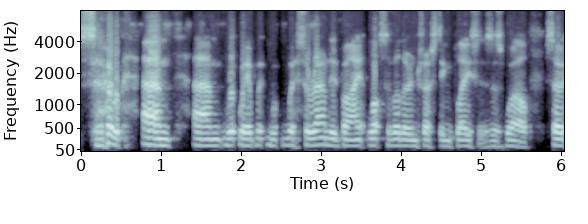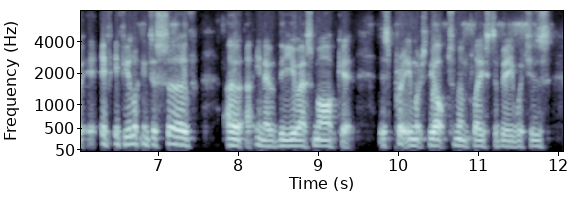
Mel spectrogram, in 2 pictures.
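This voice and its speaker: The speaker talks at a moderate pace with fairly even intonation in a northwest English accent. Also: man, fairly high pitch for a man. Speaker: business development director. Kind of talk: interview. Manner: hesitant, many fillers.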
